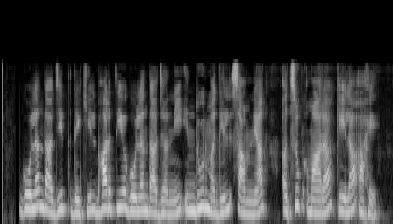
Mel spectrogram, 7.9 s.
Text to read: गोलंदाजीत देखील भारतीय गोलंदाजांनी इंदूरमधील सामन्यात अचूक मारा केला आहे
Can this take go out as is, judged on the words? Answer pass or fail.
pass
